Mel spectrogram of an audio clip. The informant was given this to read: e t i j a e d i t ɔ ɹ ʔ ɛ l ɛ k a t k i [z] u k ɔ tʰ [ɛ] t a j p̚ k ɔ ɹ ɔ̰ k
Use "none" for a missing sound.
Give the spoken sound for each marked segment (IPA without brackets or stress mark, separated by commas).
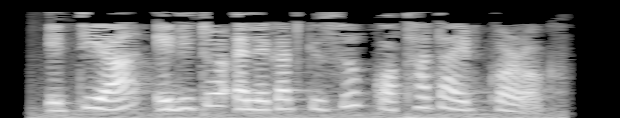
s, a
